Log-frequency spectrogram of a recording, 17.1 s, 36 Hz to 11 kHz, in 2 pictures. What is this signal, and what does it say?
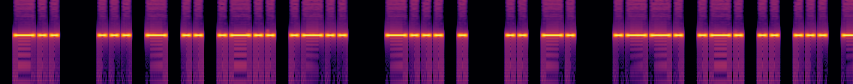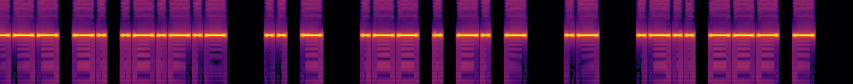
Morse code, heard as a keyed tone, about 20 wpm, 1000 Hz. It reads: D STILL BE IN PRISON. IT WENT A LOT
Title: 20 WPM morse code quotes for Thu, 29 Feb 2024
